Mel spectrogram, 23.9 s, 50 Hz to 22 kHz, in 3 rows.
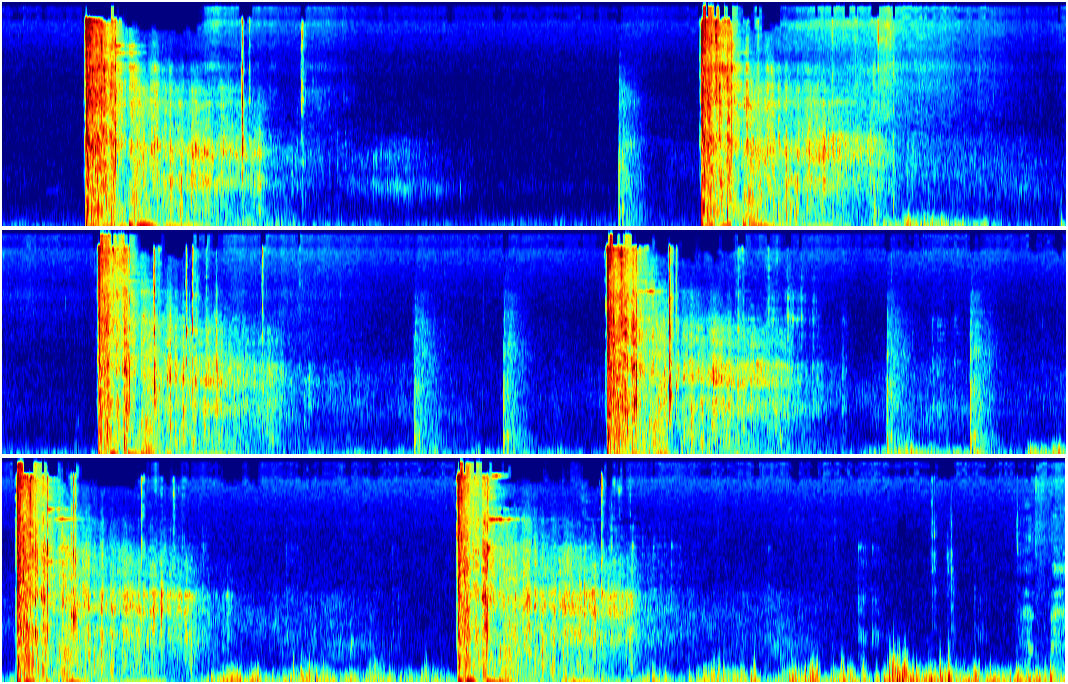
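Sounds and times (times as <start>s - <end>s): shotgun shots with echo: 0.6s - 2.2s, 4.6s - 6.8s, 8.7s - 14.0s, 14.6s - 17.6s, 19.4s - 20.9s.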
